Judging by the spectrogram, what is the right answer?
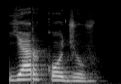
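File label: "яр кодзув", Komi, female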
